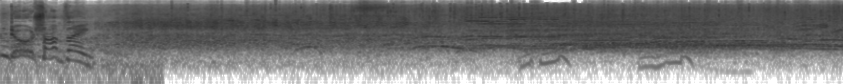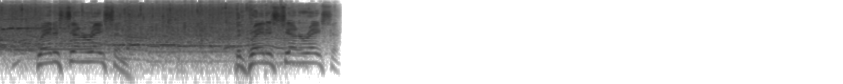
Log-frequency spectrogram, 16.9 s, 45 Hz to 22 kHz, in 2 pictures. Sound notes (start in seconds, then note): 6.0 cheers and applause; 6.0 laughter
